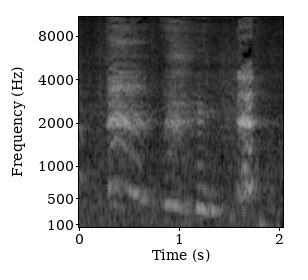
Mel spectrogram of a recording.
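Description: A few short, wordless voice sounds: excited gasps and giggles, some falling in pitch.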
